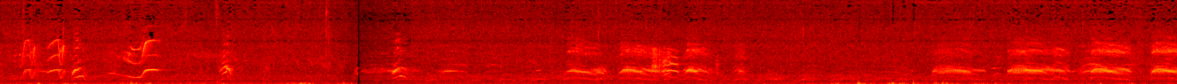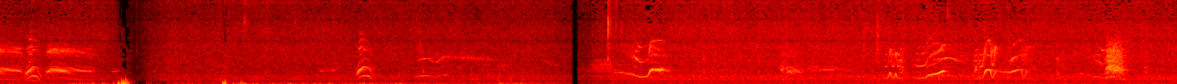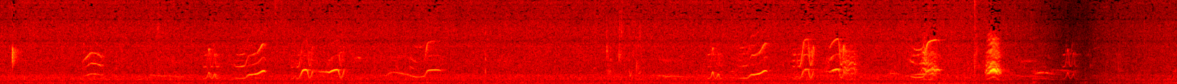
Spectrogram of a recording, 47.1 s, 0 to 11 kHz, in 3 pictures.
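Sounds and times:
birds whistling calls: 0.2s - 3.2s, 20.4s - 23.1s, 26.1s - 30.8s, 33.4s - 37.4s, 39.8s - 45.8s.

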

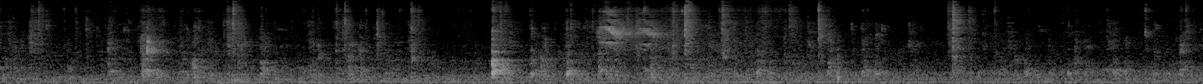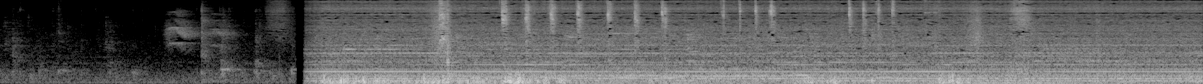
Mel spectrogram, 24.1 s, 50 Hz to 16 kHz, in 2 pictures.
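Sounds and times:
dog eating from metal bowl: 0.0s - 13.5s.

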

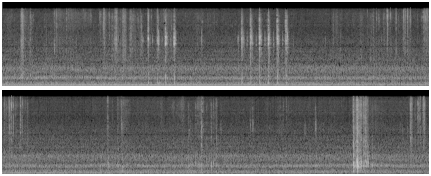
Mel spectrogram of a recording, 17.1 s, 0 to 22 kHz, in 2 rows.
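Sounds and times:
steady low hum: 0.0s - 17.0s
sharp clicks and crinkles: 0.3s - 4.1s, 4.7s - 5.8s, 6.5s - 9.2s, 16.6s - 17.0s.

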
